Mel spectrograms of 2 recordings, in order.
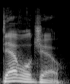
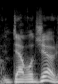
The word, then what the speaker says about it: Deviljho: to help settle it the H is silent when saying deviljho okay w deviljho thank you about the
